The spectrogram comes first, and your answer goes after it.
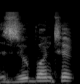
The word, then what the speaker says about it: Xubuntu: There's a default user called Xubuntu, or some people would pronounce it Zubuntu, and just log in with that account with an empty password.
